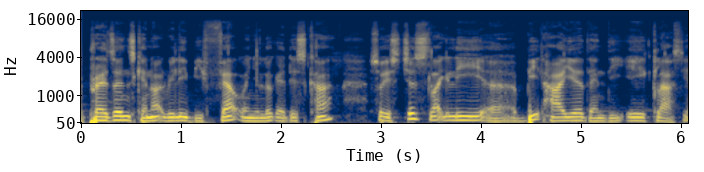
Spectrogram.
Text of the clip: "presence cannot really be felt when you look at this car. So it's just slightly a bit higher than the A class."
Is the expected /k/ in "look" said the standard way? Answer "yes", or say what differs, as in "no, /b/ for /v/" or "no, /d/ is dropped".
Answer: yes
